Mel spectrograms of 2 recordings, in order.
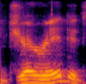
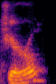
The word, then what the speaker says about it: Gerard: It's actually Jared. There's no L. It's not Gerald. Okay, perfect. So it's an Irish pronunciation of Gerard.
